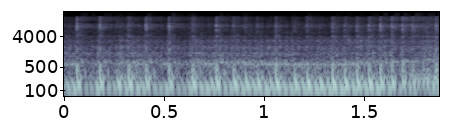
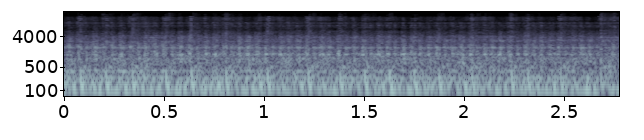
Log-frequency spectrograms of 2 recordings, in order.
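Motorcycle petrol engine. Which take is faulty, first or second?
second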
